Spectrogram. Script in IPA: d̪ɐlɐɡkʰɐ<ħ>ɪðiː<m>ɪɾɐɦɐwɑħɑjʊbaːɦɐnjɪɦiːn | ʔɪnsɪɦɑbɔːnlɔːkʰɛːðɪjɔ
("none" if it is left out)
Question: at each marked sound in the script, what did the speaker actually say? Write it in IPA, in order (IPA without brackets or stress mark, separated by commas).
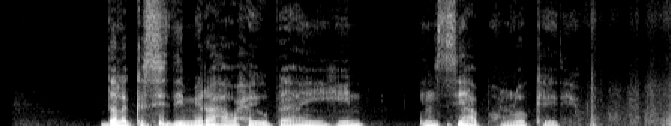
s, m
